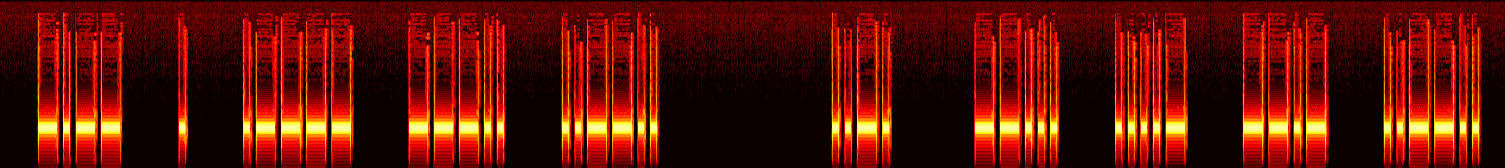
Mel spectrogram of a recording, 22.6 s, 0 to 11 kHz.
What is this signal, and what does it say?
Morse code, heard as a keyed tone, about 13 wpm, spaced as for 7 wpm, 800 Hz. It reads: YE18? F74Q?
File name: LEZIONI / 10 SIGNS / 10B INT ws 12wpm 3527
